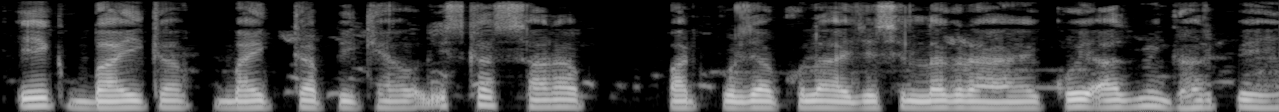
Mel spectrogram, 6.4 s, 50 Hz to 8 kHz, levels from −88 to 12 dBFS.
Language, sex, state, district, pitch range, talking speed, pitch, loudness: Hindi, male, Bihar, Araria, 130-145 Hz, 215 wpm, 135 Hz, -17 LUFS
